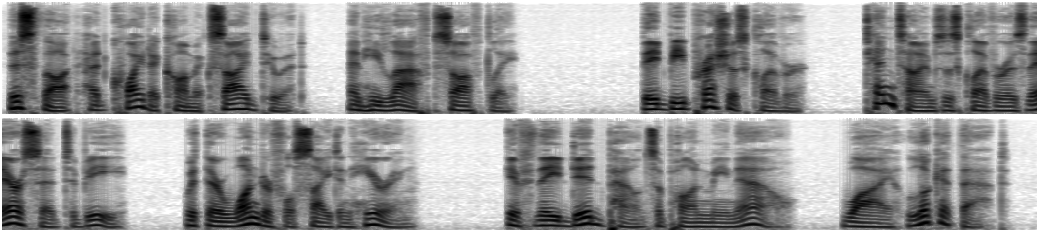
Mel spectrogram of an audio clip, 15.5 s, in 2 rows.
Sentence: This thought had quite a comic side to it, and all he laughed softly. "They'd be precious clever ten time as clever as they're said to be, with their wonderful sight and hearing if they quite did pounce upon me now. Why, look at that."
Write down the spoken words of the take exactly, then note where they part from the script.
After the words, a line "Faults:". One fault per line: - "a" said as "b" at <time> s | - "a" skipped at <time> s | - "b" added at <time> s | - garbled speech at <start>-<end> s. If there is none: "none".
This thought had quite a comic side to it, and he laughed softly. "They'd be precious clever ten times as clever as they're said to be, with their wonderful sight and hearing if they did pounce upon me now. Why, look at that."
Faults:
- "all" skipped at 2.7 s
- "time" said as "times" at 6.7 s
- "quite" skipped at 11.9 s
